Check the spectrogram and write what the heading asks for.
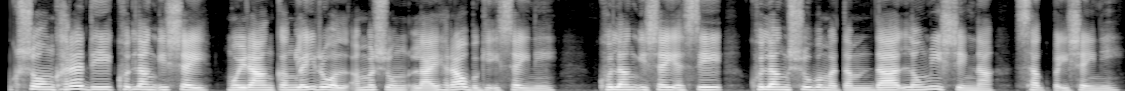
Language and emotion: Manipuri, neutral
